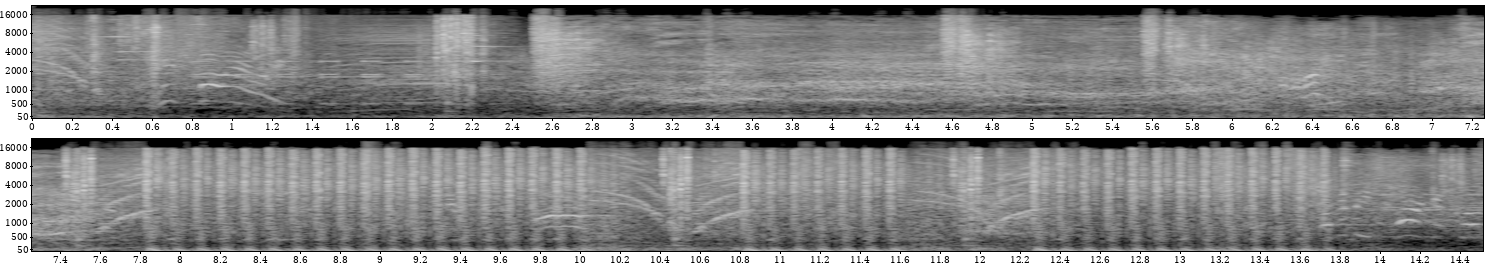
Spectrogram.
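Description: Sustained gunfire fills a Mass Effect Legendary Edition battle: scattered shots and bursts early, then a long, rapid automatic stream of loud, close rounds, with voices calling out over the combat.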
